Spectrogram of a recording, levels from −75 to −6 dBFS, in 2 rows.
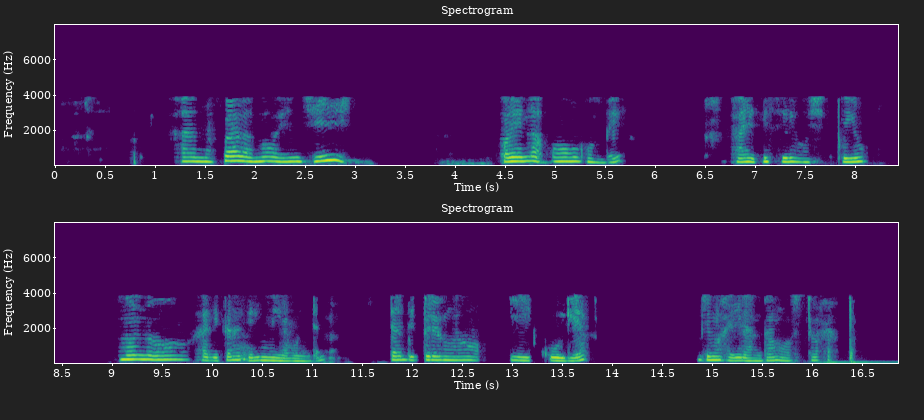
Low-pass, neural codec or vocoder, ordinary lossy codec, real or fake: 7.2 kHz; codec, 16 kHz, 4 kbps, FreqCodec, smaller model; AAC, 16 kbps; fake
